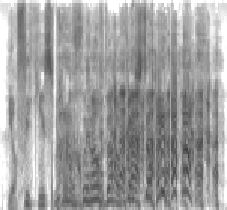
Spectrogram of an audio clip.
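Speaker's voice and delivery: high, loud laughing brag; real laughter breaking through. Real, not acted. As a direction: crack up mid-brag. Boasting about bouncer job, laughing.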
